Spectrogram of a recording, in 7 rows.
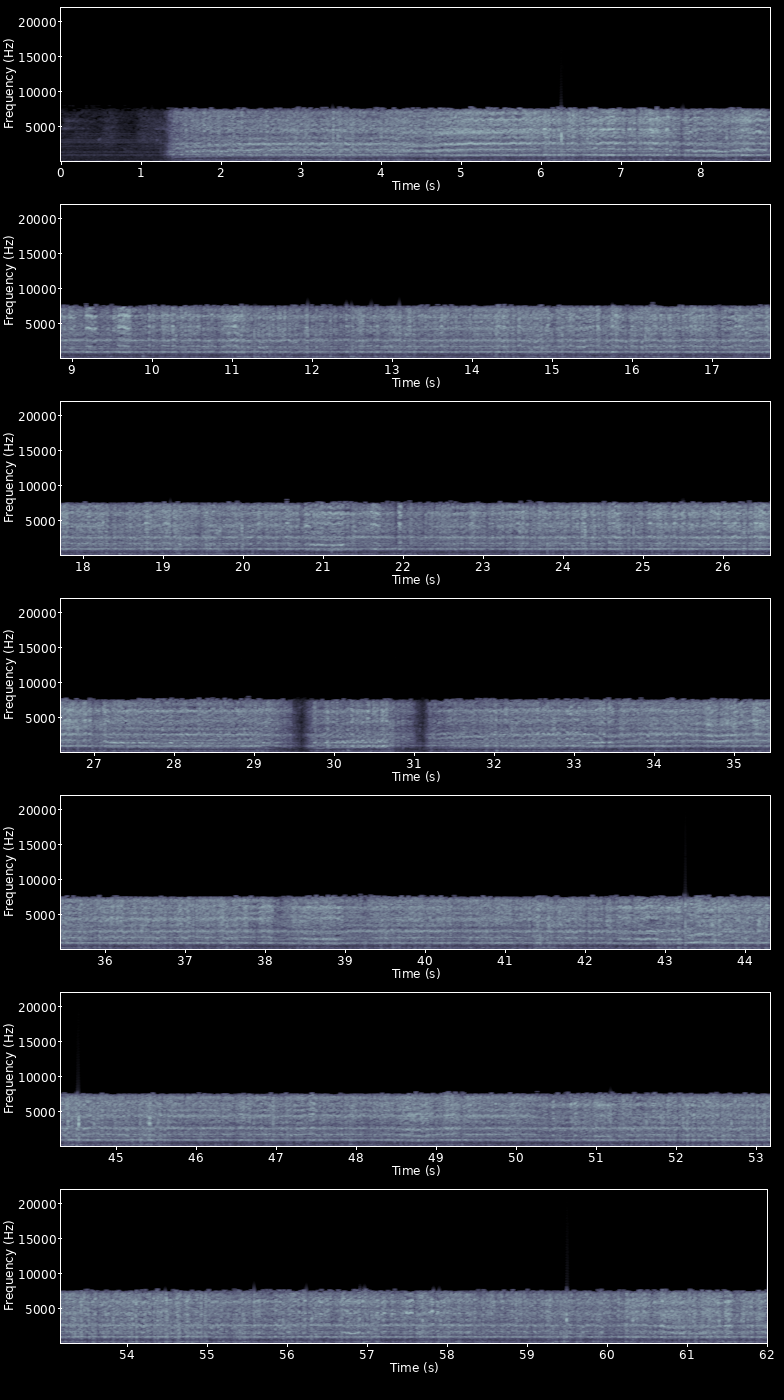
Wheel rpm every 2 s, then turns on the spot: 20, 170, 210, 230, 230, 230, 230, 230, 230, 230, 230, 230, 230, 230, 170, 110, 170, 220, 230, 220, 230, 230, 250, 230, 230, 220, 230, 230, 220, 230, 230.
none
